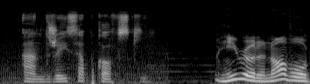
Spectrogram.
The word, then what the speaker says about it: Andrzej Sapkowski: by a Polish author and his name is pronounced Andre sap kovski he wrote a novel called The Witcher that's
